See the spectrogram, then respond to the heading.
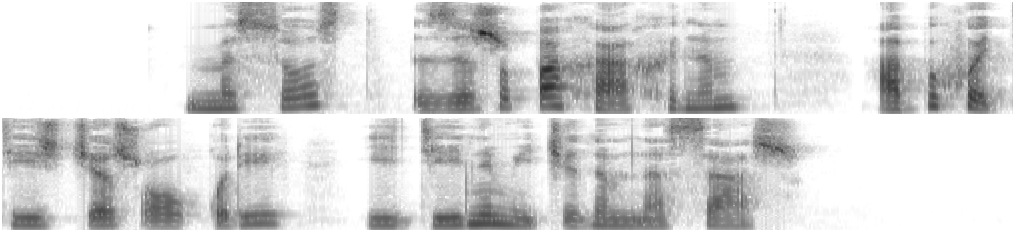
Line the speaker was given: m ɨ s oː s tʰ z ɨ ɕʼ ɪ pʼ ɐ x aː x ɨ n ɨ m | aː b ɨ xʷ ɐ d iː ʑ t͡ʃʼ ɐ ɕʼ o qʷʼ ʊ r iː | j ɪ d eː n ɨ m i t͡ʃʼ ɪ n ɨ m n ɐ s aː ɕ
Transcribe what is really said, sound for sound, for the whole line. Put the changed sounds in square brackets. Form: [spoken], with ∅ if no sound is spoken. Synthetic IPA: m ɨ s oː s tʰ z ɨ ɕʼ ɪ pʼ ɐ x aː x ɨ n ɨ m | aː b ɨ xʷ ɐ d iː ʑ t͡ʃʼ ɐ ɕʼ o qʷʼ ʊ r iː | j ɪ d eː n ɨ m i t͡ʃʼ ɪ n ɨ m n ɐ s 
